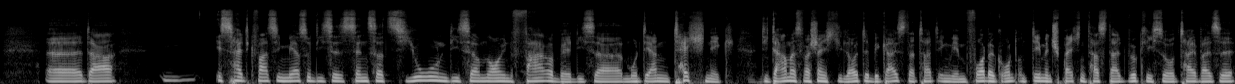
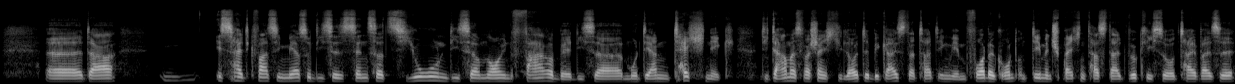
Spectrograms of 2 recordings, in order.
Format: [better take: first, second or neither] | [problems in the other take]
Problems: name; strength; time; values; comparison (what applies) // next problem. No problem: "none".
first | thin; very; fading below 350 Hz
